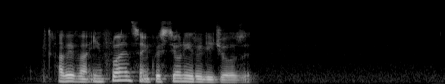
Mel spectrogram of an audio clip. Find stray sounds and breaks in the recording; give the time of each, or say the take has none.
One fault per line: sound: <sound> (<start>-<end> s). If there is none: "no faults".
no faults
